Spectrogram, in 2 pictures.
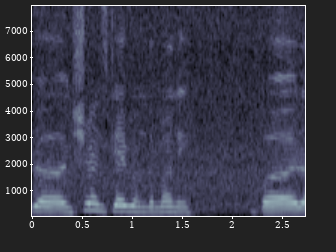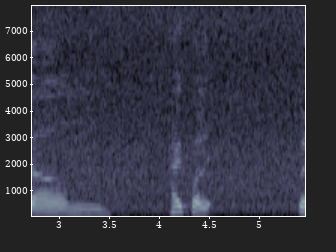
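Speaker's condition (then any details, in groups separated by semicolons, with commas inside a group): No condition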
